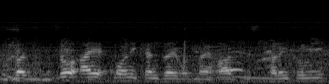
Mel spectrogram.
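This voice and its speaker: The speaker uses a German accent at a fairly slow pace with fairly even intonation, over noticeable background noise. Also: man. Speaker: visiting relative from abroad. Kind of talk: farewell speech. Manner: halting.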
